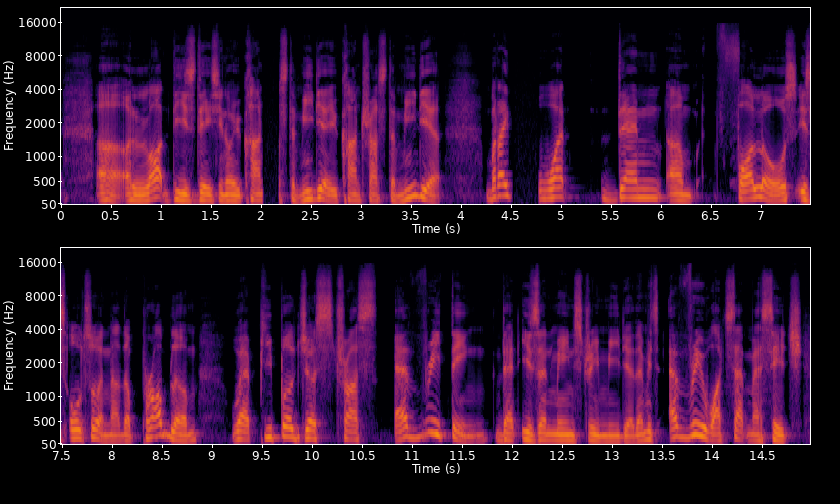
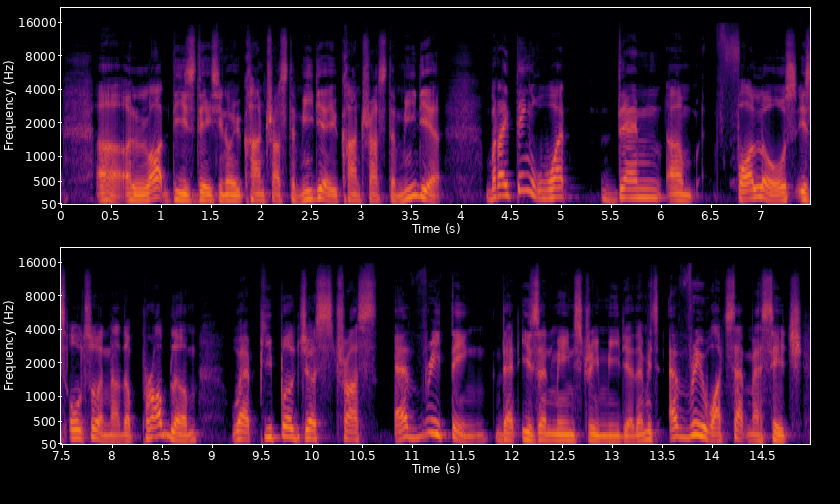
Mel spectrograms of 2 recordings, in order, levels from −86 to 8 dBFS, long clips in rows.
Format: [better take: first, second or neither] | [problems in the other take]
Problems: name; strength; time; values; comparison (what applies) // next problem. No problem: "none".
second | audio cutting out; at 2 s and at 4.5 s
